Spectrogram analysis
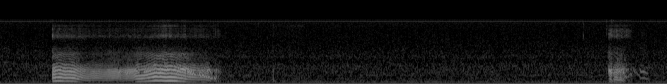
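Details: Sleeping small Yorkshire terrier in deep sleep with eyes open, giving two drawn-out, wavering, tonal snores several seconds apart over quiet room noise; ordinary sleep snoring.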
